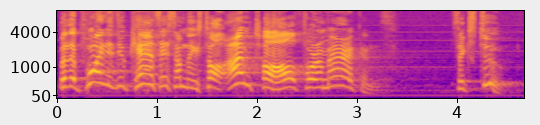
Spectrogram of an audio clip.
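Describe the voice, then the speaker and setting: A man's voice: very high voice, moderate pace. A man from Sudan preaching a sermon as pastor, acting out both sides of imagined conversations. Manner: animated, acts out both sides of dialogues. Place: church sanctuary. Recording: echoey hall reverb.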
